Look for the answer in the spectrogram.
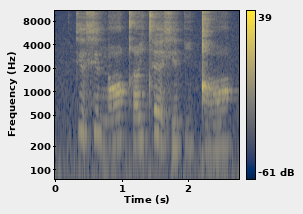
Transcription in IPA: kʲ ə˥˩ xʲ ə˥˩ ŋ ɑ˨˦ qʰ i˨˦ tʰ ɛ˥˩ xʲ ɛ˨˦ k i˨˦ ǃ ɑ˨˦

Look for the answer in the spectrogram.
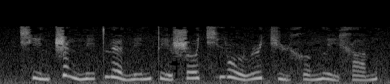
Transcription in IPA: t͡ɕʰ ḭ˨˩ n ʈ͡ʂ ə˥˨ n n̪ i˨˦ t̪ ɥ ɛ˥˨ n̪ i˨˦ n t̪ ḭ˨˩ ʂ ɤ˦ t͡ɕʰ j o˥˨ ʊ̯ ɻ ɻ̩˦ t͡ɕ y̰˨˩ x ɤ˨˦ ŋ l ḭ˨˩ x a˨˦ n

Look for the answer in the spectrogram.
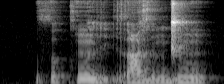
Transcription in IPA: θ o kʰ ũ r ḭ r ɑ ɣ ɯ n d͡ʒ ũ

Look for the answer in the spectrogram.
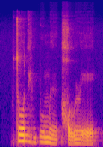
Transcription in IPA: t o˥ ɗ e̤˧ b p u˧ m ɘ˩ | χ ṵ˩ ɹ ḛ˩

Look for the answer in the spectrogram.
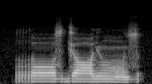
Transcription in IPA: r ɔː z ɡʲ ɒː ɾʲ õ z

